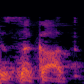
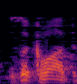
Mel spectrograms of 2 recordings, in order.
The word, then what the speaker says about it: زکات: یعنی یہ جو واو کے اوپر کھڑا زبر لگا ہوتا ہے، اس کو کھڑا زبر کاف کے اوپر پڑیں گے، زکات، زکوات نہیں. تو یہ تلفظ ٹھیک کر لیجئے.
